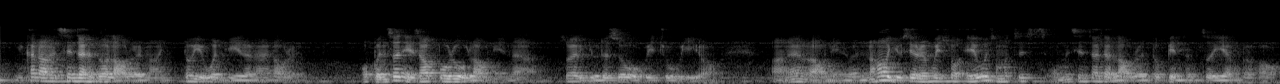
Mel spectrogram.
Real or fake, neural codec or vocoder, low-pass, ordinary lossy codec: real; none; 5.4 kHz; none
